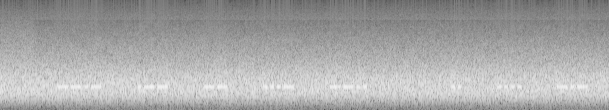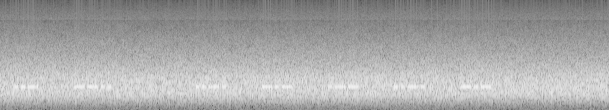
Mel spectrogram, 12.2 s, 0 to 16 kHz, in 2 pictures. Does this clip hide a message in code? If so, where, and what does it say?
Yes: Morse code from 0.5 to 11.1 s, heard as a keyed tone, machine-sent, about 36 wpm, spaced as for 18 wpm, 780 Hz, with heavy radio static and a narrow filter. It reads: QWMVZ IHKUZ FKWFK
